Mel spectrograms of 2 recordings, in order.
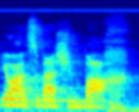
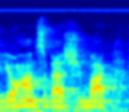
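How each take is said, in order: First: Bach ends in a throaty ch sound. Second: Bach ends in a hard k sound. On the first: The speaker calls it right. "they get the little ch in the throat" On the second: The speaker calls it wrong. "they never say"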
